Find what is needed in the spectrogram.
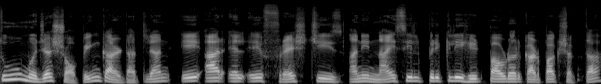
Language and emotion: Goan Konkani, neutral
